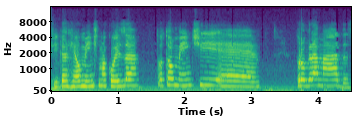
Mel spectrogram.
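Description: Music is playing behind the voice. The speaker is a woman. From Porto Alegre, southern Brazil. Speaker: olive oil producer. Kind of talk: radio interview. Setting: radio studio.

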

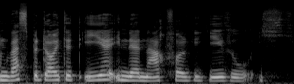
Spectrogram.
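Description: A woman uses a normal speaking voice at a medium pitch. Her intonation is fairly even. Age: 60s. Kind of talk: testimony.

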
